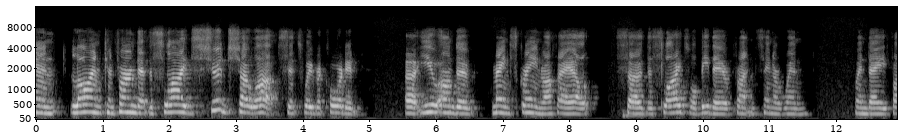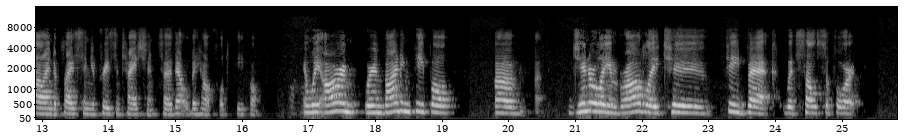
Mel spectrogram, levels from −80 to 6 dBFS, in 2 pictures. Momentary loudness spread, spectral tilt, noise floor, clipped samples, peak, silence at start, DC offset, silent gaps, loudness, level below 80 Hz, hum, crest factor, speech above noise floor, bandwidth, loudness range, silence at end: 12 LU; -4.5 dB/octave; -59 dBFS; under 0.1%; -4 dBFS; 0 s; under 0.1%; none; -19 LUFS; -58 dBFS; none; 16 dB; 40 dB; 9 kHz; 6 LU; 0.6 s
